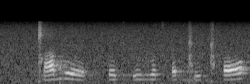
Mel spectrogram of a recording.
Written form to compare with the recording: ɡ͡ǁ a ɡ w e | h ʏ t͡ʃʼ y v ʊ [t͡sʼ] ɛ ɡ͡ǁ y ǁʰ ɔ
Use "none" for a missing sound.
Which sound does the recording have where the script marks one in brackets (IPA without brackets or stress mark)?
t͡sʼ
